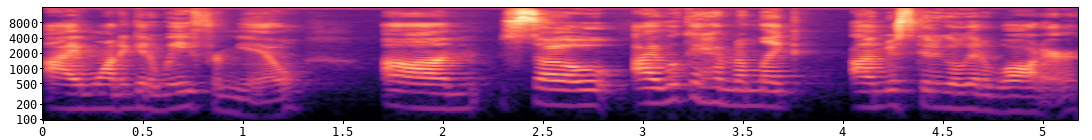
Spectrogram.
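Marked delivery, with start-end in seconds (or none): 4.0-5.2 deadpan, dead-level monotone with no inflection. Retelling the reply to someone screaming at the speaker, in a flat monotone. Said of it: "Like the most monotone voice".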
